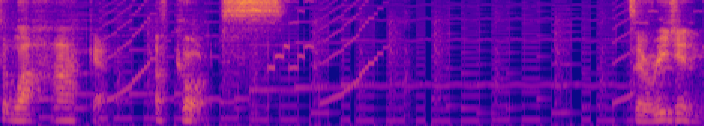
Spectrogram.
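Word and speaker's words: Oaxaca: my silly Mario game it's pronounced Waka of course so region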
